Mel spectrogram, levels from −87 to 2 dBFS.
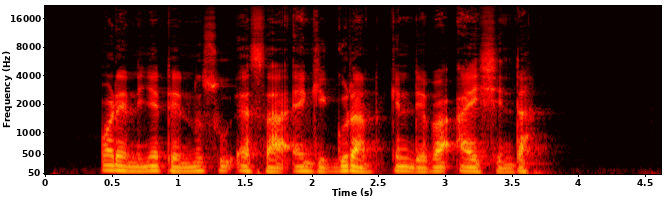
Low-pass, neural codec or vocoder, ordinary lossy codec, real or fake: none; none; none; real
